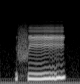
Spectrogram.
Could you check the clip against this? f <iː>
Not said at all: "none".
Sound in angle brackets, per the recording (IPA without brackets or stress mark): iː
